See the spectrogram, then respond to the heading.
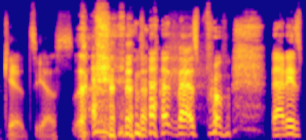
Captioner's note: both laugh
